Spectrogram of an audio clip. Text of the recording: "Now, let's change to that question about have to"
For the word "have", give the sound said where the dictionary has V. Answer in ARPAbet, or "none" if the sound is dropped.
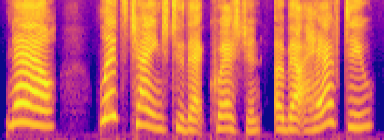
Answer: F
